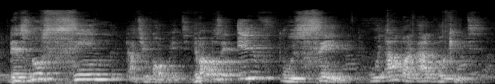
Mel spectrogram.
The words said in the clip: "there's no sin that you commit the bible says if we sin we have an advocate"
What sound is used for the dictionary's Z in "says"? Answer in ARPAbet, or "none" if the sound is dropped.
none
